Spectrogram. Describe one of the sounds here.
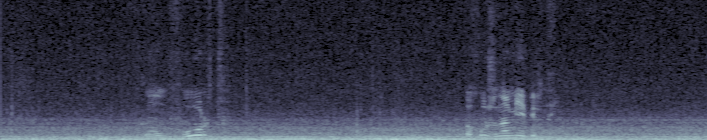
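A car drives along a paved road with a steady low rumble.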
